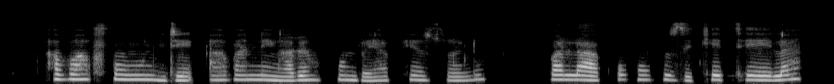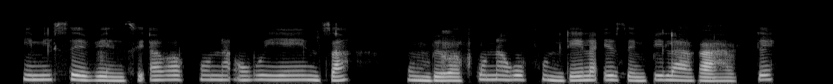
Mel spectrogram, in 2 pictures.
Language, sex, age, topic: North Ndebele, male, 50+, education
